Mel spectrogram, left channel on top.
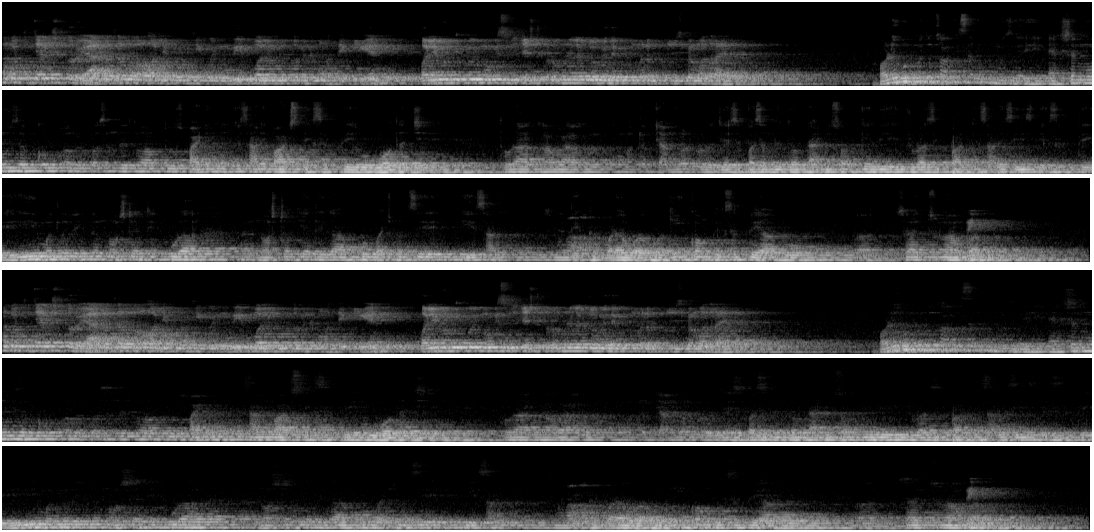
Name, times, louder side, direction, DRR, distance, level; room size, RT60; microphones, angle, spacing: voice 1, 0.0-3.8 4.2-7.3 27.4-27.7 31.4-31.6, equal, ahead, -4 dB, 0.8 m, -22 dB
voice 2, 8.7-15.3 15.9-23.8 24.2-29.9 30.3-31.8, left 1 dB, 75° left, 2 dB, 0.6 m, -22 dB
7.6 x 4.3 x 3.8 m, 2.7 s
head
